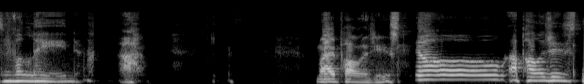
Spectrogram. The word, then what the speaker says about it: Valade: to correct something though my last name is pronounced valade ah my apologies no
